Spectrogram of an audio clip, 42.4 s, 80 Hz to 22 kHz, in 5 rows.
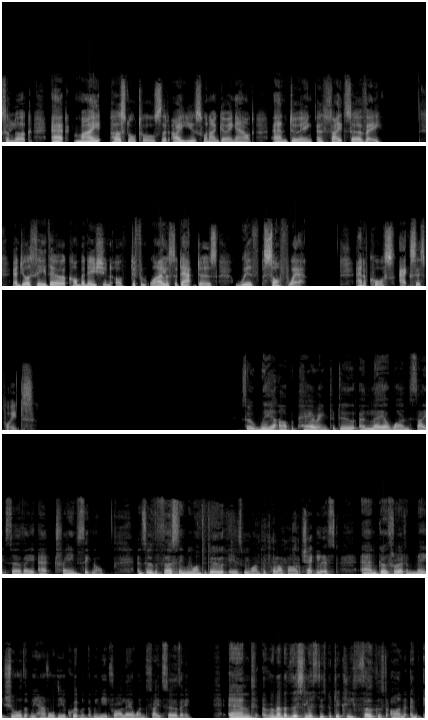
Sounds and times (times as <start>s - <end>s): Speech: 0.0s - 7.6s, 8.4s - 14.6s, 15.3s - 17.7s, 21.8s - 27.5s, 28.1s - 37.7s, 38.4s - 42.3s.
